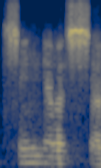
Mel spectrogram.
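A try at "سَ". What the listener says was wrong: সিন নয়, ওটা হলো সা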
